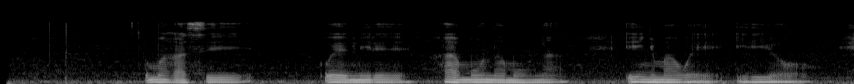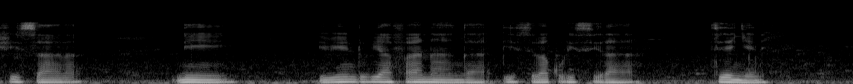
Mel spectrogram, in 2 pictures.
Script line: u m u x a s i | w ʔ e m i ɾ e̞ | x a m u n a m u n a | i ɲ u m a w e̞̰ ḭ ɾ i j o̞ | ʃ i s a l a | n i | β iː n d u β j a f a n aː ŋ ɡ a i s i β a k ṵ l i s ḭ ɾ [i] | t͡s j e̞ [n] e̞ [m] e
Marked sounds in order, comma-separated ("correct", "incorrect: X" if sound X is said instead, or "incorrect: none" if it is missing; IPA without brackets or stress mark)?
incorrect: a, incorrect: ɲ, incorrect: n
